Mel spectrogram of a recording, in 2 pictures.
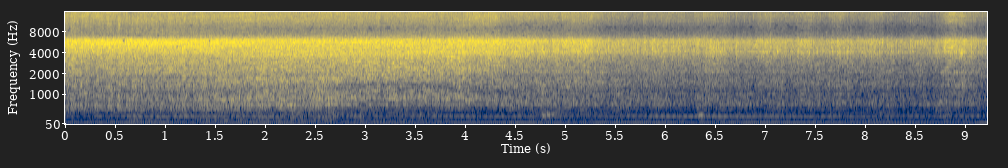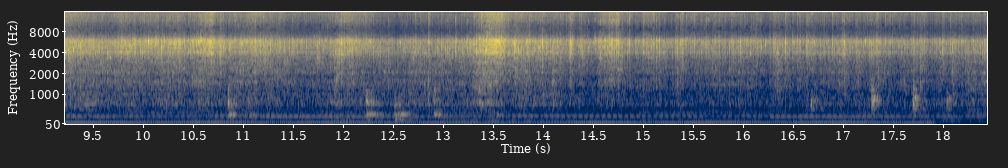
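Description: A wet tomato-and-spice paste frying in a pan of hot tempering oil. It sizzles loudly as it first hits the oil, then the sizzle slowly dies down, with a few light knocks of a stirring spoon later on.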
